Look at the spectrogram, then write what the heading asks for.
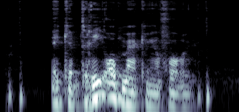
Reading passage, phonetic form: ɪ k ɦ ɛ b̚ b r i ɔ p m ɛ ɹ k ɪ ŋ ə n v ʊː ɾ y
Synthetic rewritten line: ɪ k ɦ ɛ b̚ d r i ɔ p m ɛ ɹ k ɪ ŋ ə n v ʊː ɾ y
